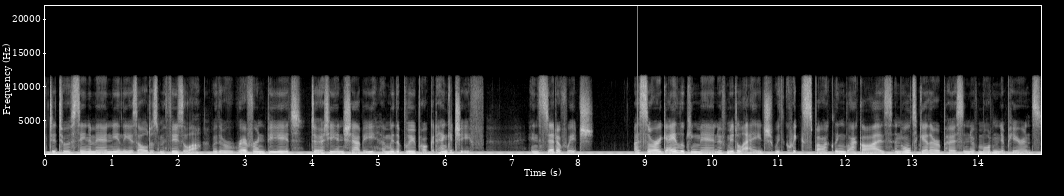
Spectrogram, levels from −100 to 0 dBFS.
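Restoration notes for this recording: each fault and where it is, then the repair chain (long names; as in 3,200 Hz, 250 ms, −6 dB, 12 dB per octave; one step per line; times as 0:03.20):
mains hum 60 Hz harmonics 5 −25 dBFS
0:08.89: click −4 dBFS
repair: click removal
hum removal 60 Hz, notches 5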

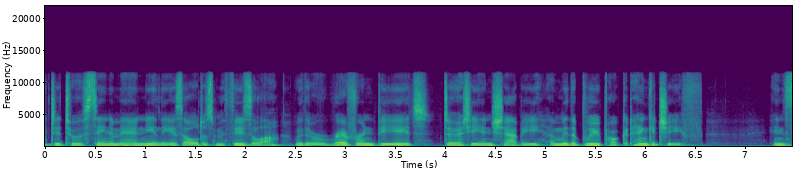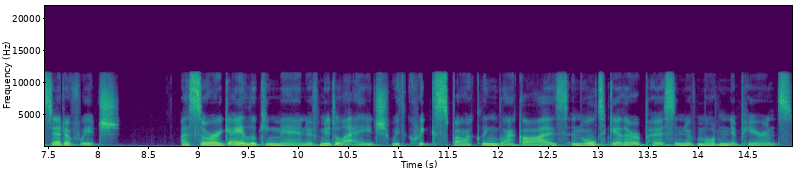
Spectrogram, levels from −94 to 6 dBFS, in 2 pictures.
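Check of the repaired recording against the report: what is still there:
none of them is left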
